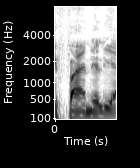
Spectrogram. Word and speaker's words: finally: Alors, t'aimes plus finally à vous, non? Finally, c'est F-I-N-A-L-L-Y, finally. T'as des prononciations, oui? Finally. Accent tombé sur premier syllabe là. Finally, F-I-N-A-L-L-Y, ça veut dire en bon créole, enfin, séraphin, pied fin, manger à réussir, arriver sous table là.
